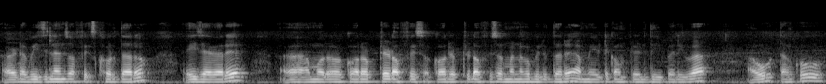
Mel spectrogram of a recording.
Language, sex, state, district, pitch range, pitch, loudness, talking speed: Odia, male, Odisha, Khordha, 115-120 Hz, 120 Hz, -18 LUFS, 160 wpm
